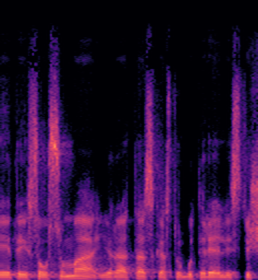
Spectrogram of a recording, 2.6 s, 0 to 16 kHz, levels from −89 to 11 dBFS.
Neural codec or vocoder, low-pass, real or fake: none; 14.4 kHz; real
